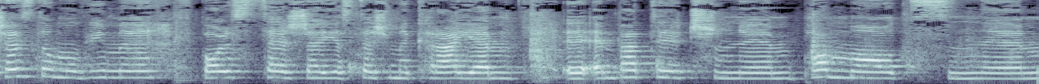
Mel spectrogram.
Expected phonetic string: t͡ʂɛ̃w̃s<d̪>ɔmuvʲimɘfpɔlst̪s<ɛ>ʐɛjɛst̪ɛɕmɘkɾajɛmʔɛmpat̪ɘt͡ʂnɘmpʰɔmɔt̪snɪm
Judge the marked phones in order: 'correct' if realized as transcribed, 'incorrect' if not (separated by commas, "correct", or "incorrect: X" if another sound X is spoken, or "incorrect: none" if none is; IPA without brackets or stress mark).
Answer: incorrect: t̪, correct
